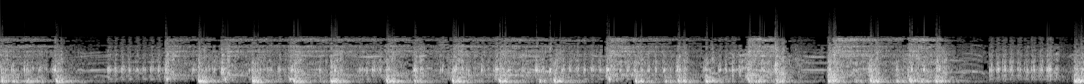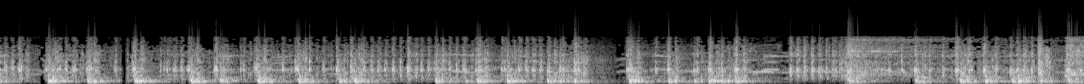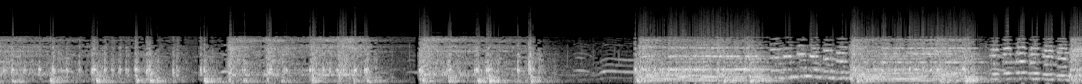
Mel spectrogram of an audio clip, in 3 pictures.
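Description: Military marching band playing a march, with a steady drum cadence under horns. About two seconds before the end the full band swells louder on sustained notes.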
